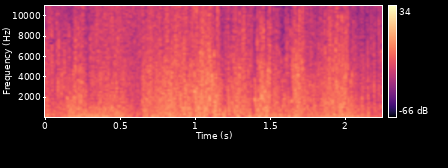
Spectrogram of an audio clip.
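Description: Loud, dense static-like noise with a fast crackling flicker and no voice or tune in it: a harsh, heavily distorted audio effect.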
